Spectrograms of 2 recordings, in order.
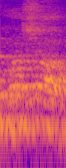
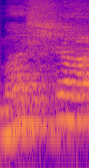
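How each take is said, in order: First: Said in the usual way. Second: ভাষা with exaggerated, drawn-out sh and ending; mock distinct pronunciation. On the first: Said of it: "দুটার উচ্চারণ কি আপনি দুই ভাবে করেন". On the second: Shown as a demonstration. Teacher asking students if they say the second spelling differently, mock drawn-out ভাষা. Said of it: "এরকম করে করেন".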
